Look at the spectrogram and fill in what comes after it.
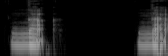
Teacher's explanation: na you can feel it in the back your throat or if you say ang which we do have like buddha it's happening in the back of the throat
